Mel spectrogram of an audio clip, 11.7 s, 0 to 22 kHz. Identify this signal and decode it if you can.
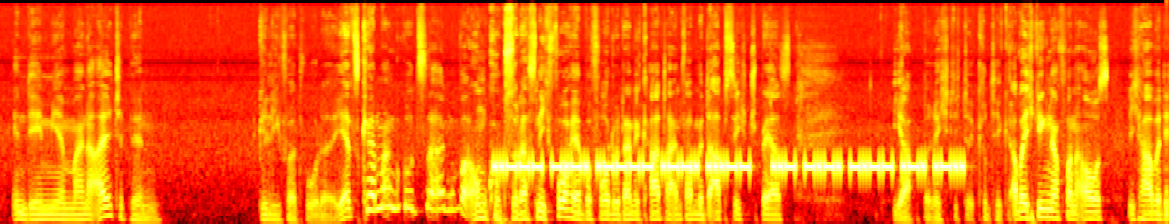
Morse code, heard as a keyed tone, machine-sent, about 37 wpm, 1030 Hz, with speech in German. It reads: 2C1P3 UCYRL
